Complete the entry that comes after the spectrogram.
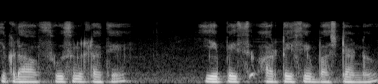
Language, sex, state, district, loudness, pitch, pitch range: Telugu, male, Andhra Pradesh, Srikakulam, -17 LUFS, 125 Hz, 115-130 Hz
